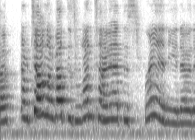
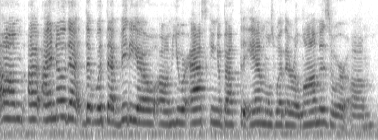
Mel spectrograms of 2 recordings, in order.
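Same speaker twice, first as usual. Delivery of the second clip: ordinary talk, nothing marked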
